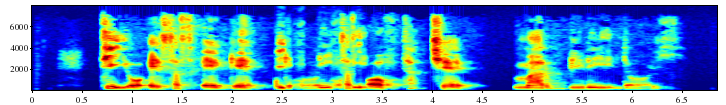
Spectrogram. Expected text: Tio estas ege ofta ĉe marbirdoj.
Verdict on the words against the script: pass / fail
fail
